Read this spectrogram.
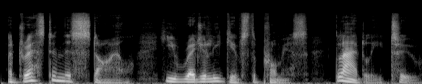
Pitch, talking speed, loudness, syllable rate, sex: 110 Hz, 140 wpm, -20 LUFS, 5.5 syllables/s, male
